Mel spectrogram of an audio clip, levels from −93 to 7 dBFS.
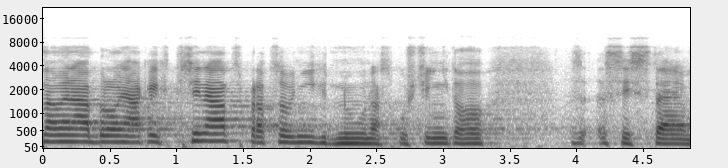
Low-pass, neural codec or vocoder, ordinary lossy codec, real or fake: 7.2 kHz; none; Opus, 24 kbps; real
